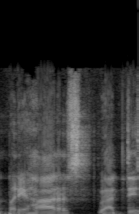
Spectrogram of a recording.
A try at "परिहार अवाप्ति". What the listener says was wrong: इसमें आप सभी एक शब्द गलत उच्चारण कर रहे हैं, परिहार अवाप्ति व्याप्ति नहीं है वहां, है ना, व्याप्ति शब्द दूसरे अर्थ में आएगा, परिहार अवाप्ति सामान्यम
